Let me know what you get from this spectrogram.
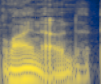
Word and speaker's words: Linode: Now, I've been pronouncing it Linode, and I know it's a running gag on this show that I pronounce things wrong.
